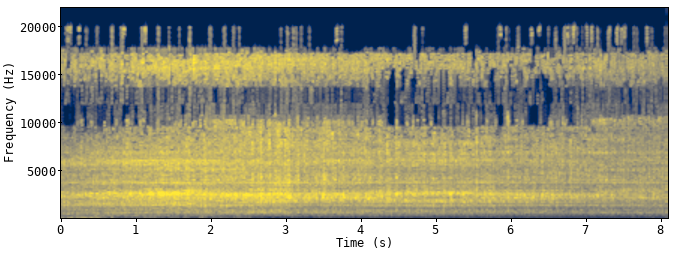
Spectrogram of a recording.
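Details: Audi 2.0T (A4/A5/Q5) petrol engine at idle: rough, gritty growl in the upper range from a worn alternator bearing, also heard when driving; fixed by replacing the alternator.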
